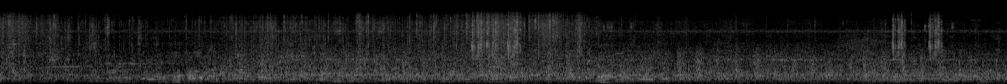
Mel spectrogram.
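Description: Outdoor background: a steady hiss with faint, indistinct voices, and brief rustling noises about halfway through and again near the end.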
